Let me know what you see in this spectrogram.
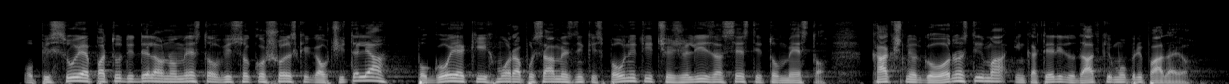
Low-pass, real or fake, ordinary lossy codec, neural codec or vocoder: none; real; none; none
